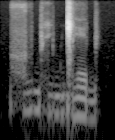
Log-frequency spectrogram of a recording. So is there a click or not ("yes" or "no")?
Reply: yes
